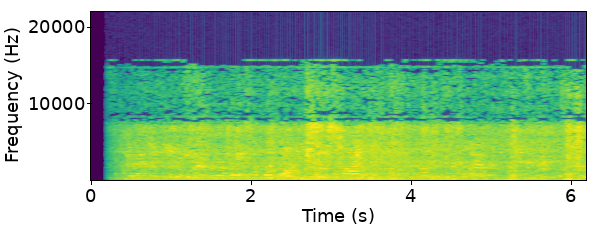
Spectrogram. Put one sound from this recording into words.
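A passenger train rolls slowly along a platform with a steady rumble.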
